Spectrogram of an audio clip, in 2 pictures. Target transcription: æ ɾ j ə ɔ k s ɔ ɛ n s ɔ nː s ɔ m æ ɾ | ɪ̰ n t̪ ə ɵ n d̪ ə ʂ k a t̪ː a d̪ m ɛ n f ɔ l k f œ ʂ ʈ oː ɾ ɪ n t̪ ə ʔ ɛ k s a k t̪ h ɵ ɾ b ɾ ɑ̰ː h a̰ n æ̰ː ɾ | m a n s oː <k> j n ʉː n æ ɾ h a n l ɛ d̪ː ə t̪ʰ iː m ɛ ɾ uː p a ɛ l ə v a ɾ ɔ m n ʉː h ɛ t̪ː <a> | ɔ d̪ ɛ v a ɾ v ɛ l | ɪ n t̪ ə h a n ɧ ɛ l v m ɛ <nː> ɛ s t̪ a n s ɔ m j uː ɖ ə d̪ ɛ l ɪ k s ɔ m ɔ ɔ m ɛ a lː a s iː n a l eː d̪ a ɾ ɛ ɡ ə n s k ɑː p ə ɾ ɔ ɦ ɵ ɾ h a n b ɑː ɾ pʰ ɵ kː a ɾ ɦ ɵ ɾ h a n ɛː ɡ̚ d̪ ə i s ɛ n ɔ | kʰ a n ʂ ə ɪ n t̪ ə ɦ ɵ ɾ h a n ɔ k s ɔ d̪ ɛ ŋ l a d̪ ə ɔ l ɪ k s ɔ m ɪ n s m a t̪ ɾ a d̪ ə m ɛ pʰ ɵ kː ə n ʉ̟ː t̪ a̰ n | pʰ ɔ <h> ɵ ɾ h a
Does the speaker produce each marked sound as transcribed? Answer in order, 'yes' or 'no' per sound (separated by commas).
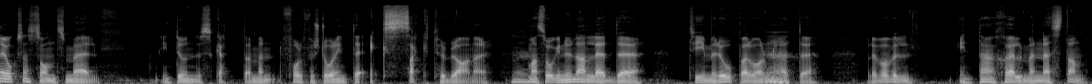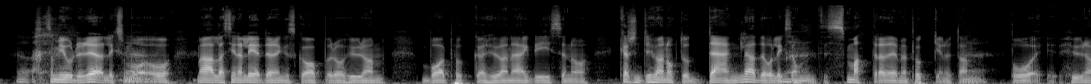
no, no, yes, yes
